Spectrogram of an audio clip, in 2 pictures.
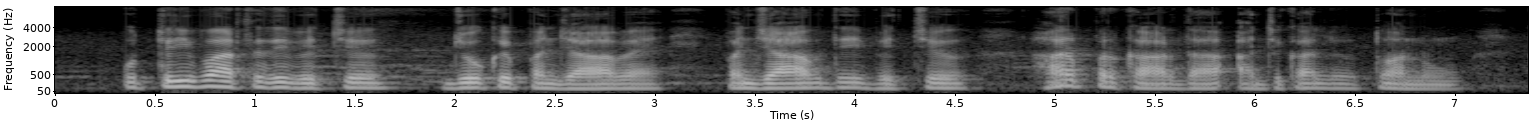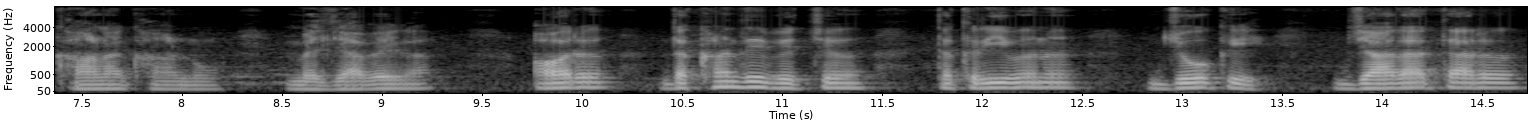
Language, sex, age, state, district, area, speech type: Punjabi, male, 45-60, Punjab, Rupnagar, rural, spontaneous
